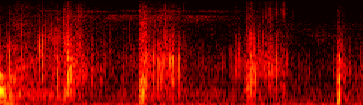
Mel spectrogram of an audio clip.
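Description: Footsteps of a person walking: a few separate steps, each a short dull strike, about two-thirds of a second apart.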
